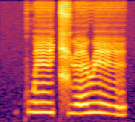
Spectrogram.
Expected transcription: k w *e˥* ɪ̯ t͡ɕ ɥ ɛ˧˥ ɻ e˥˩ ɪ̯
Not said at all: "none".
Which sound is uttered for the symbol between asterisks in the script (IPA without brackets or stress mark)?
e˥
